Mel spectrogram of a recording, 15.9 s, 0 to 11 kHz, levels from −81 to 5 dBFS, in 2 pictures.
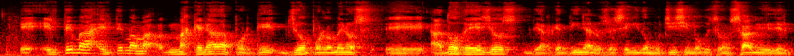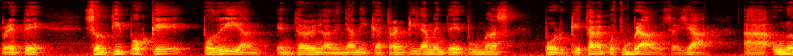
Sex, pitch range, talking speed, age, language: male, 110-150 Hz, 180 wpm, 50-69, Spanish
